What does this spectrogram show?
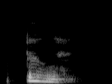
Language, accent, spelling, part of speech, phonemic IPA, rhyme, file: English, Southern England, boong, noun, /bʊŋ/, -ʊŋ, LL-Q1860 (eng)-boong.wav
- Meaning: 1. An Australian Aboriginal person 2. A native of New Guinea or Malaysia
